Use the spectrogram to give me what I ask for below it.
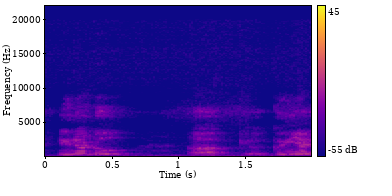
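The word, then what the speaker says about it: Nuno da Cunha: हो सकती है, लेकिन जो पुर्तगीज के हिसाब से इसकी जो प्रोनाउंसिएशन है मैं वही आपके सामने बोल रहा हूँ। इसकी प्रोनाउंसिएशन नीनो डो कुइया के नाम से इनको जाना जाता था, नीनो डो कुइया।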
